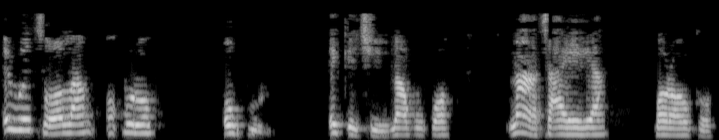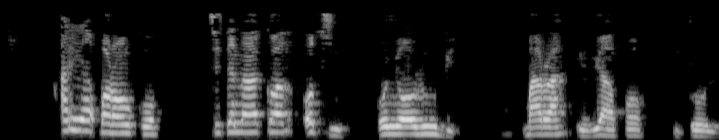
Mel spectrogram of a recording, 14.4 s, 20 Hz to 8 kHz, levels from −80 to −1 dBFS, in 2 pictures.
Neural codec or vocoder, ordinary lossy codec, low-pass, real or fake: none; MP3, 24 kbps; 7.2 kHz; real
